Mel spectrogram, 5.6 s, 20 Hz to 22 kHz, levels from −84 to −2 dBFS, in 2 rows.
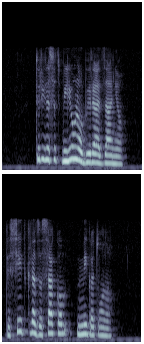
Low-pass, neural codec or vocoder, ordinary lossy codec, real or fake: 7.2 kHz; none; none; real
